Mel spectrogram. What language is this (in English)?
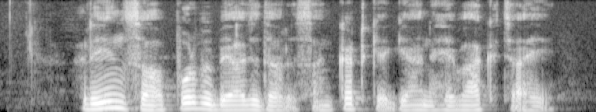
Maithili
